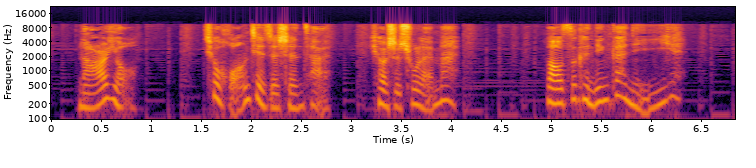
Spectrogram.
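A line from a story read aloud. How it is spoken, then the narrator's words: Laughing. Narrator (Chinese): 刘明笑着说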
